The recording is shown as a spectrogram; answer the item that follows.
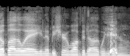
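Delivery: nagging mom voice, as if from afar. Retelling mom's reminder heard during the school day: imitating mom's nagging voice. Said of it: "my mom's voice in my head saying".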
